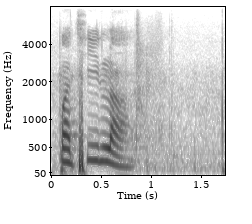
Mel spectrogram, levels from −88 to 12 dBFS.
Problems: none marked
